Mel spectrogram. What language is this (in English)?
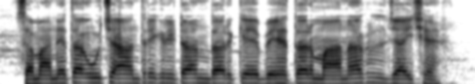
Maithili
